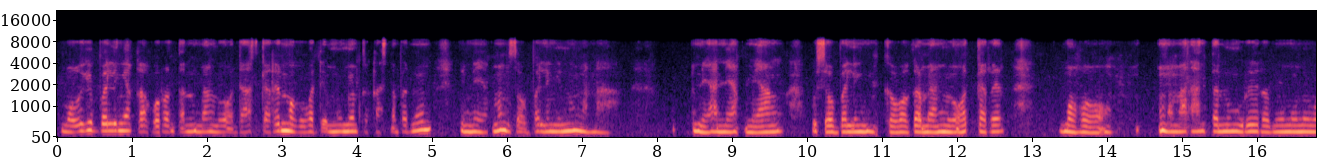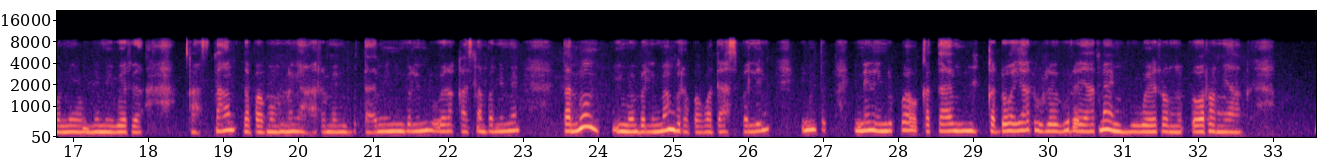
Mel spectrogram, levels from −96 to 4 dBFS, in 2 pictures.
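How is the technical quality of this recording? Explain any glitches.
The recording has one recurring glitch: speech cut by the noise suppressor. It runs through almost the whole clip.

It appears from 0.07 to 11.44 s, 12.42 to 15.43 s, 17.75 to 20.92 s, 22.16 to 24.22 s, and 25.13 s to the end. The suppressor mistakes parts of the speech for noise and turns them down with the background. The dips reach about 14 to 18 dB. The first stretch loses roughly four seconds in total. Soft consonants and word endings sound swallowed or faint.

A room noise sits about 22 dB under the speech. The top end stops near 8 kHz, which fits a low-bitrate call codec.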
